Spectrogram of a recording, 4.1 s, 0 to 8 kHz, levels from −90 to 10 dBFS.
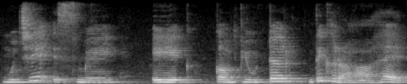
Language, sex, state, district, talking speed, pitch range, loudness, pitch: Hindi, female, Madhya Pradesh, Katni, 105 wpm, 215-245 Hz, -15 LUFS, 220 Hz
